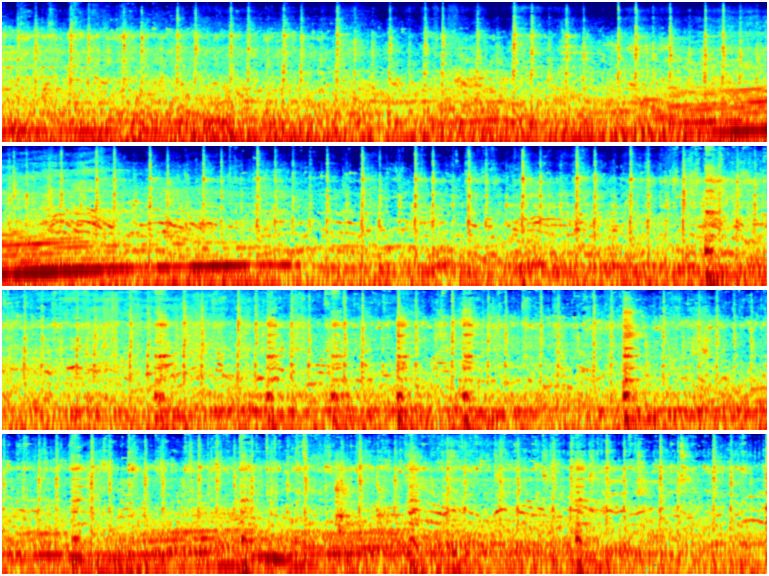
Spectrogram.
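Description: Truck engine idling, rising once in a steady rev about seven seconds in and settling again, with people talking and occasional sharp clicks.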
